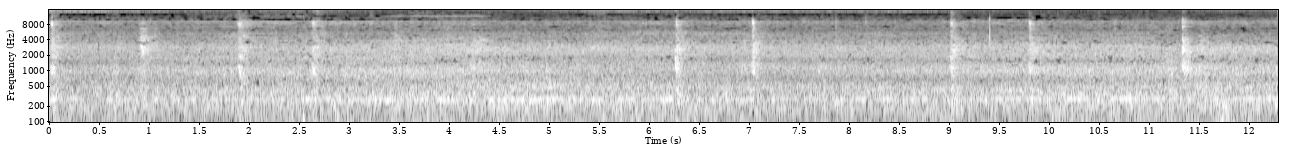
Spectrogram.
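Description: A passenger train rumbles past close by.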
